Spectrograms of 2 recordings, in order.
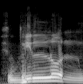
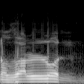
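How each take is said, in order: First: The first vowel is a close 'i' sound. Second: The first vowel is a rounded 'o' sound. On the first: The speaker calls it right. "Zillun bukan zollun ya" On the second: The speaker calls it wrong. "bukan zollun"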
